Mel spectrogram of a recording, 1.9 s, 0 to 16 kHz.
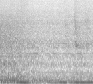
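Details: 1965 Cadillac V8 idling in the driveway after a fuel-related repair: deep, steady burble with an even, unbroken rhythm and no stumbles or knocks; running fine.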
